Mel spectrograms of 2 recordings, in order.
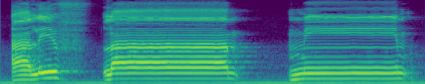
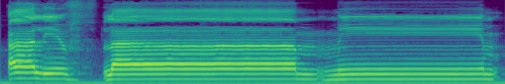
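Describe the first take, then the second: First: Each letter name is cut off by a pause. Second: The letter names run together without pauses. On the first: "disukunkan atau diputuskan, ya. Jadi nggak disambung" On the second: "Yang biasa kita pakai kebanyakan"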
